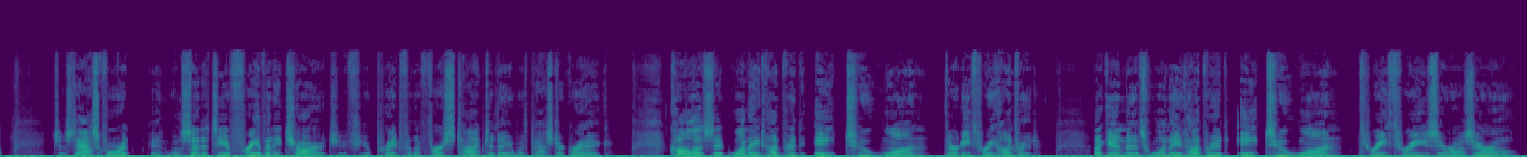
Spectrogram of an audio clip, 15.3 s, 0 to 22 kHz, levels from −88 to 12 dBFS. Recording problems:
low rumble; faint; throughout; 20 dB below the speech

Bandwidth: 14.5 kHz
